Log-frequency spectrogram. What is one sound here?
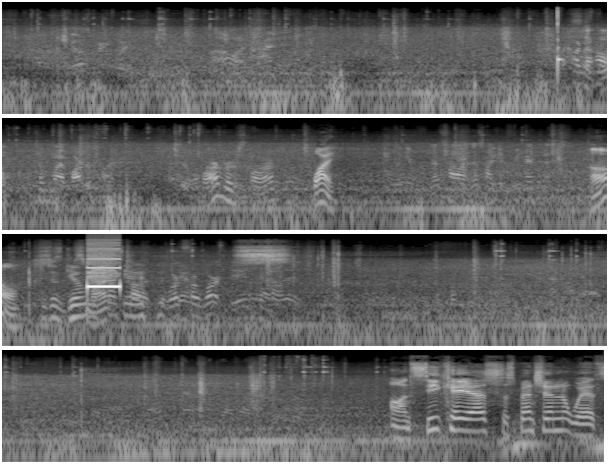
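Men talk casually nearby outdoors.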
